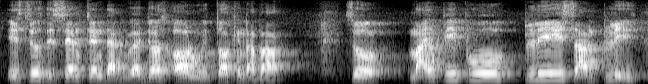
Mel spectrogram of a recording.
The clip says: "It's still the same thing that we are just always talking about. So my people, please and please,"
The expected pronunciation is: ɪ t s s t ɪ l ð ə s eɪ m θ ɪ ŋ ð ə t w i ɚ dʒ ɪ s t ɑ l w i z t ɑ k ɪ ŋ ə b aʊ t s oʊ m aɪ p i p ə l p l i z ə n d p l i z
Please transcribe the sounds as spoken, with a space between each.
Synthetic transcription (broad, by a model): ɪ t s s t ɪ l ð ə s eɪ m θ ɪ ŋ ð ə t w i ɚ dʒ ɪ s t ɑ l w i t ɑ k ɪ ŋ ə b aʊ t s oʊ m aɪ p i p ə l p l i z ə n p l i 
